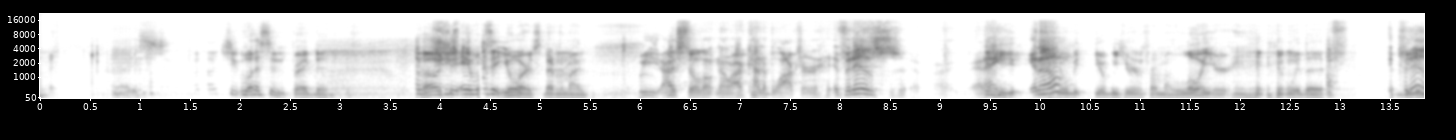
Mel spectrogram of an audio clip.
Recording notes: I hope you enjoy the terrible audio quality at its best. We weren't really in our right minds recording this.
